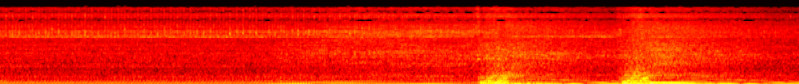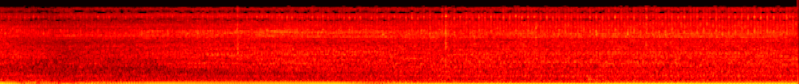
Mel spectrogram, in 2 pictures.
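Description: Honda four-cylinder engine idling, revving up and falling back twice about five and six seconds in, then settling back to a steady idle. It is running on a newly installed high-performance fuel pump while its fuel pressure regulator is being adjusted.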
